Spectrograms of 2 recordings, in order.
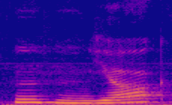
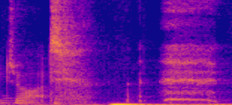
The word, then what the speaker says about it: Jörg: If it's too difficult to pronounce, you can say George.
